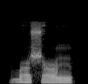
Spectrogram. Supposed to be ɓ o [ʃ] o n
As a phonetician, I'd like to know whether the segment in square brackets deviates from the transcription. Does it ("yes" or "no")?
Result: no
